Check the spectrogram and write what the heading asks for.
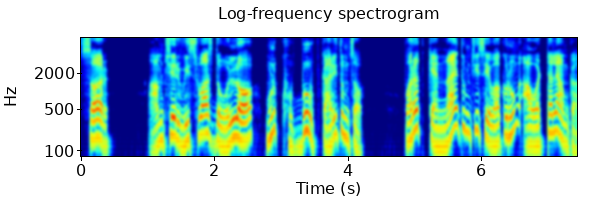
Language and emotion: Goan Konkani, happy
